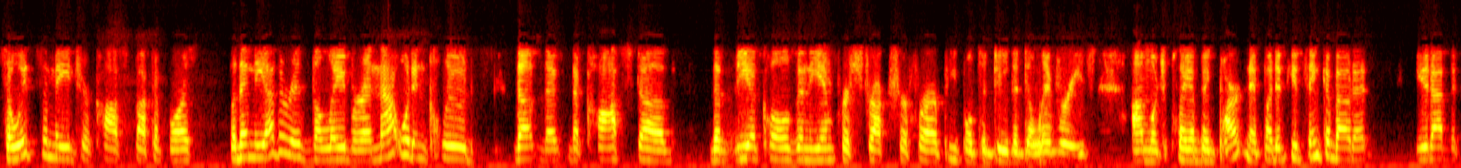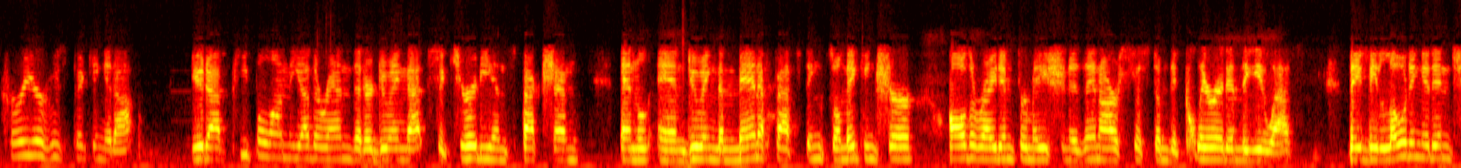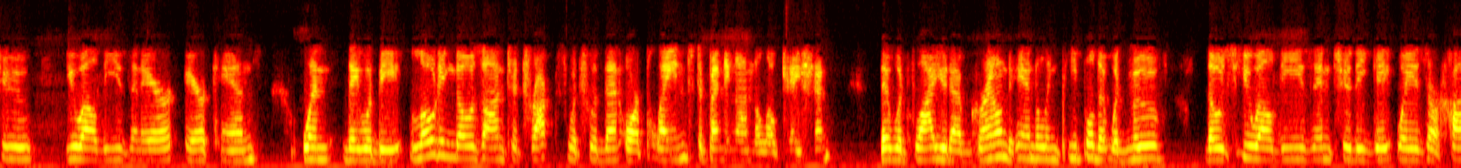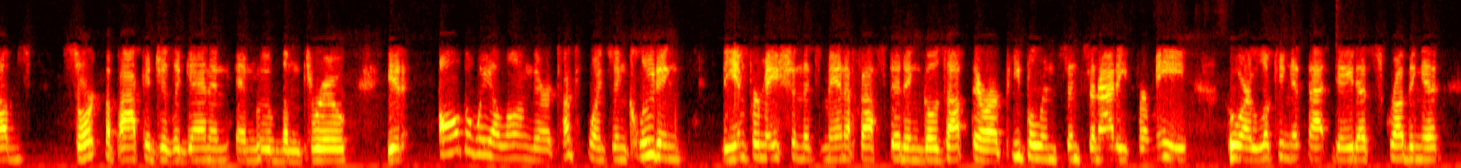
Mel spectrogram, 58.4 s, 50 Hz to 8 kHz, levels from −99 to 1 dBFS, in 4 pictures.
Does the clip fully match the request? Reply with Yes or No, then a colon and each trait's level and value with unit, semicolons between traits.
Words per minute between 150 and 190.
Yes: average, 185 wpm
